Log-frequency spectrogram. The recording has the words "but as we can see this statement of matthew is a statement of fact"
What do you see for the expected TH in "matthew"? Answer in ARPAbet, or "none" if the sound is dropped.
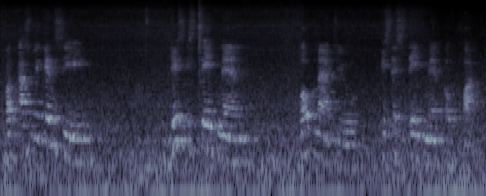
T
